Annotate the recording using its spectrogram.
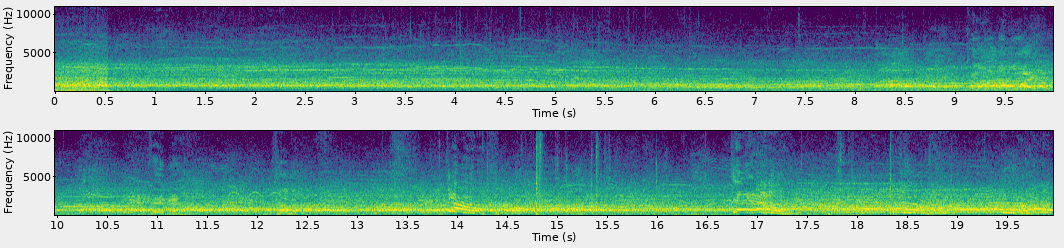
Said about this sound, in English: Was hot for Hogan already, weren't they? Yeah, they're booing the shit out of the heels for stomping him.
